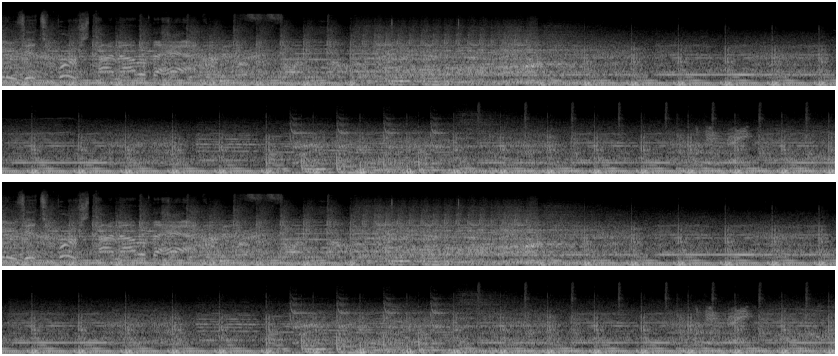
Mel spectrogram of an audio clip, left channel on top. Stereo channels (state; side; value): normal; both; correlation 0.97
